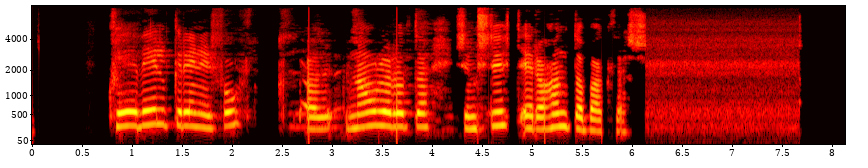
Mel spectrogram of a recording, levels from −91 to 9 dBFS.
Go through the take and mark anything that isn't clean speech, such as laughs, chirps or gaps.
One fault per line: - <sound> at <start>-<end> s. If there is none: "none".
none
